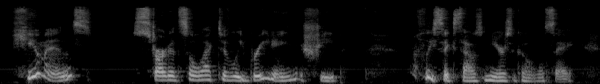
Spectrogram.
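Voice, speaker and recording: This woman's voice has a dark, mellow tone, is somewhat breathy, and sits at a medium pitch, with lively intonation and a playful tone. She goes at a moderate pace, and her loudness swings widely. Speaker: fiber crafter, weaver. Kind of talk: casual talk to camera. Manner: chatty, playful.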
